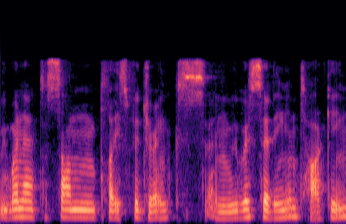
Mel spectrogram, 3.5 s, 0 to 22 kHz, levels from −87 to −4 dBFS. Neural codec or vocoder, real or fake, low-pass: codec, 16 kHz, 4 kbps, FreqCodec, larger model; fake; 7.2 kHz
